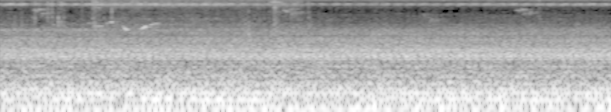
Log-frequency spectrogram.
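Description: Steady outdoor background noise with a fluctuating low rumble, typical of wind buffeting the microphone, and a faint steady high whine; a couple of faint short chirps about a second in.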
